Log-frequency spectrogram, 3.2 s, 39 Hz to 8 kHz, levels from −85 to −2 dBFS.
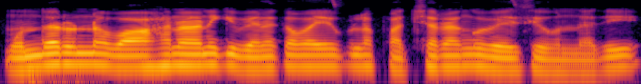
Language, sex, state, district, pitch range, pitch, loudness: Telugu, male, Telangana, Komaram Bheem, 110-125 Hz, 120 Hz, -19 LUFS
